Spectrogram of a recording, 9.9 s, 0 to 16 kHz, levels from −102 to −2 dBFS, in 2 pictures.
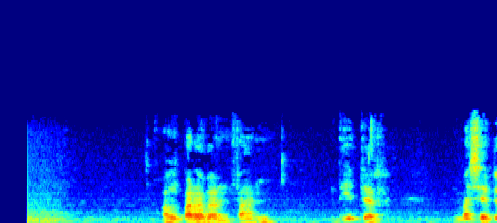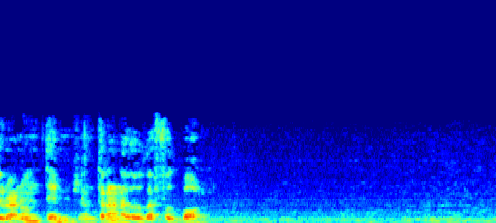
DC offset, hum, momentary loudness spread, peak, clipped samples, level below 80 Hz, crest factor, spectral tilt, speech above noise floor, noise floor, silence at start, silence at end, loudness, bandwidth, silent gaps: under 0.1%; none; 20 LU; -8 dBFS; under 0.1%; -54 dBFS; 22 dB; -5.5 dB/octave; 32 dB; -59 dBFS; 0.25 s; 0.45 s; -28 LUFS; 8.2 kHz; none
